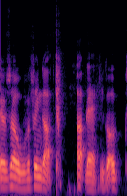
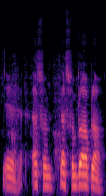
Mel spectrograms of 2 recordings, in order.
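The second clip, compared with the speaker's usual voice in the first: cleaner's voice; 4 semitones higher than usual. Retold or imitated.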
